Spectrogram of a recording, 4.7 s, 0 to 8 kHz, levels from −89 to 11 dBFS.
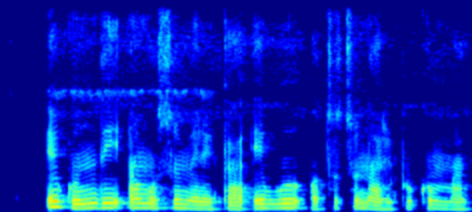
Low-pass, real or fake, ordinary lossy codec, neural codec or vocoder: none; real; none; none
